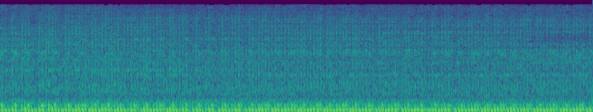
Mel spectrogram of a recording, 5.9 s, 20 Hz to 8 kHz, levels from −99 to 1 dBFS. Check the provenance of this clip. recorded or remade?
recorded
